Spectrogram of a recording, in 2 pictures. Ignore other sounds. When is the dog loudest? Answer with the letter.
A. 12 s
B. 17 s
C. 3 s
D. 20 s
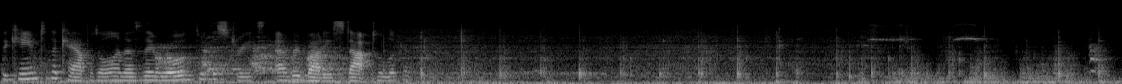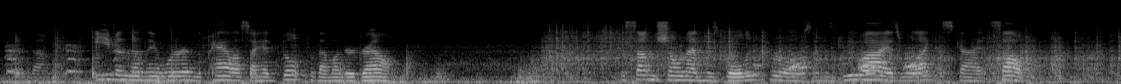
D.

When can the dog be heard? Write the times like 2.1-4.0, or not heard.
1.6-3.5, 10.8-12.6, 18.7-20.4.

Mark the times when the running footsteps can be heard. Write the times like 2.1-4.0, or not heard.
3.8-14.2.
